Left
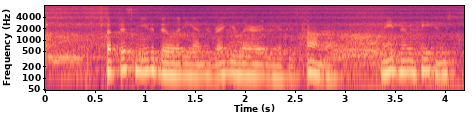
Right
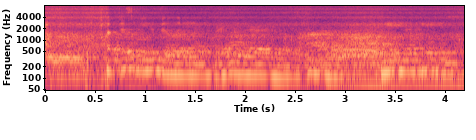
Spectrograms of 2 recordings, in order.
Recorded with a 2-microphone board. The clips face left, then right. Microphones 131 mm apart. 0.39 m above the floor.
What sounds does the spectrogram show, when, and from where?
0.6 s a man speaking: 60° left (ahead or behind), 2.5 m; by 4.1 s 75° left (ahead or behind), 4.5 m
